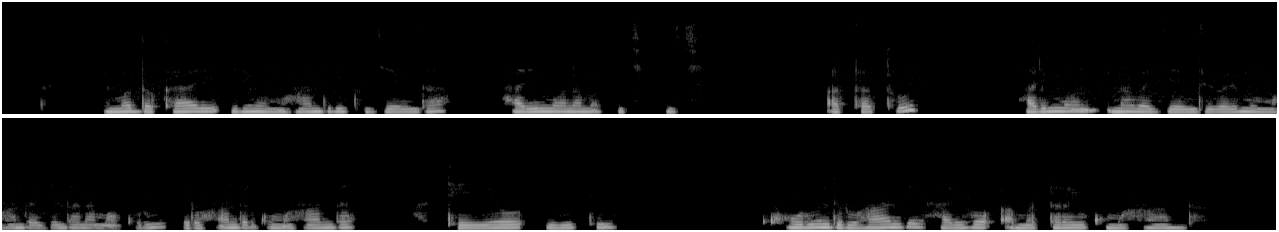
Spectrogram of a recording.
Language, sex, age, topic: Kinyarwanda, female, 18-24, government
